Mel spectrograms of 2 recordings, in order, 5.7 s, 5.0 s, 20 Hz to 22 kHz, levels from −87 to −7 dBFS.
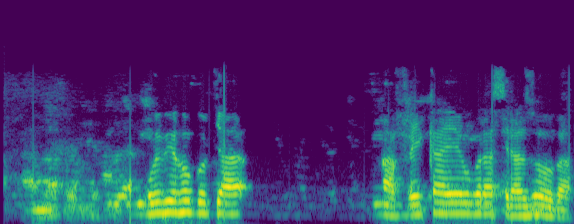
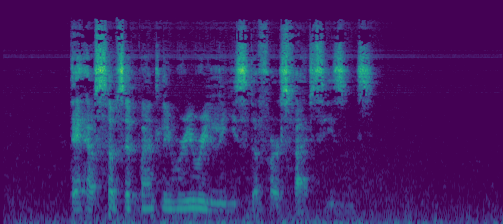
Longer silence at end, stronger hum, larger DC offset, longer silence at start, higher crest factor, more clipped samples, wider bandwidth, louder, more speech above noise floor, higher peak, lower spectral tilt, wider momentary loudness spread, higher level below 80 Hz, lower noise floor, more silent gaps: second, 0 s vs 1.3 s; neither; neither; second, 0.2 s vs 0.7 s; second, 14 dB vs 24 dB; neither; second, 7.4 kHz vs 16.5 kHz; first, -15 LUFS vs -27 LUFS; first, 41 dB vs 36 dB; first, -2 dBFS vs -8 dBFS; first, -8.5 dB/octave vs 2 dB/octave; second, 12 LU vs 17 LU; first, -50 dBFS vs -68 dBFS; second, -55 dBFS vs -68 dBFS; neither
